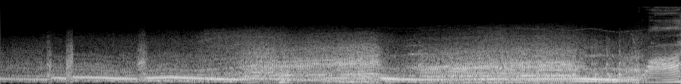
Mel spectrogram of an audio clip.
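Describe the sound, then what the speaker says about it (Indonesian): A toy race car's engine revs loudly and steadily for several seconds, its pitch wavering up and down with brief squeal-like bursts, close and alone with no talk. "Wow, ada mobil balap."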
